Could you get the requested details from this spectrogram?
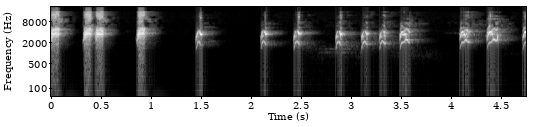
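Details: Long-tailed shrike, a songbird mimic, opens with three loud rasping notes, then shifts to softer, evenly spaced chirps, quickening into a short series of quick double notes.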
